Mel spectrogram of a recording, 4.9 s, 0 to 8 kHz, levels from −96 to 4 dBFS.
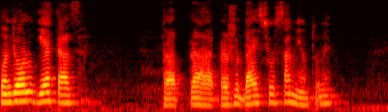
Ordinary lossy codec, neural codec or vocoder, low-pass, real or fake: none; codec, 16 kHz, 4 kbps, FreqCodec, smaller model; none; fake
